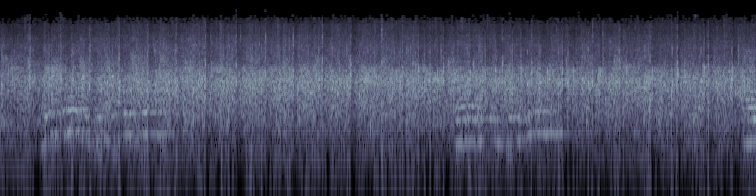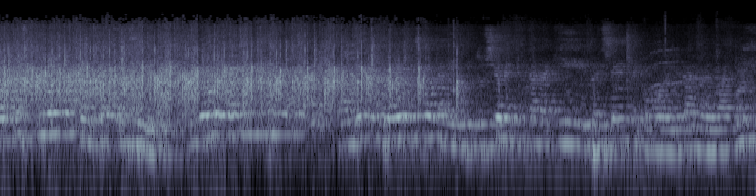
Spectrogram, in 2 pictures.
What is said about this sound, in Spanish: Así que pido un fuerte aplauso.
